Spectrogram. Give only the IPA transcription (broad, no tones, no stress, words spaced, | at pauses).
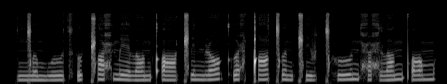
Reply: ŋ͡ǀʊm wuːt͡sʼuǁɒħ mɪːlɔn kʼɒːǁinɭɔ kʼuħǃɑǀʊn ǁivǀʰuːnħʊħ lɒnpʼɔm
